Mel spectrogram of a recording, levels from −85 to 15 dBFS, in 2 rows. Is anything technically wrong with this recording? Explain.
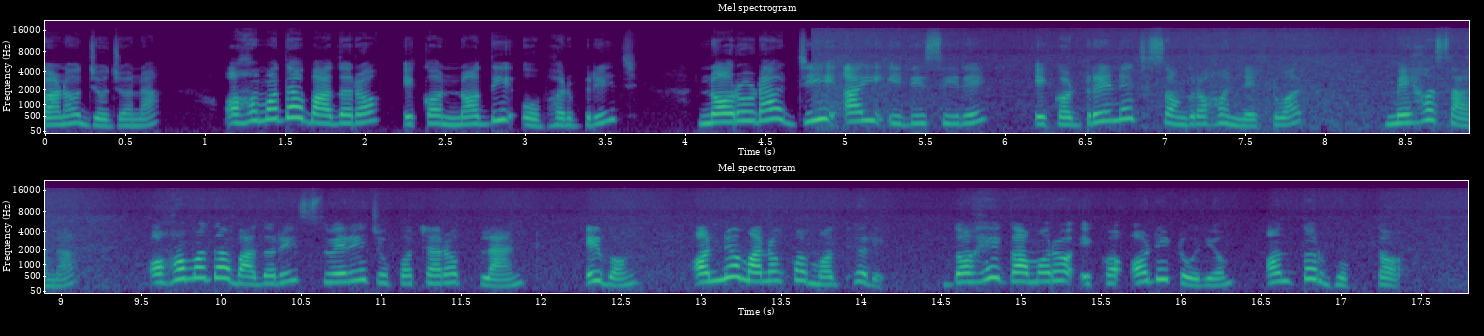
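Yes, there are three faults in this speech clip.

From 4.79 to 9.12 s the noise suppressor is catching up. The room noise jumps by about 24 dB near 5 s, and the suppressor's noise estimate takes about 4.3 s to follow it. At first the louder noise passes with less reduction, then it gradually sinks by about 9 dB. The slow downward slide is what separates this from the room noise itself, which simply steps up and stays there.

From 10.49 to 10.61 s the suppressor cuts into the speech. For about a tenth of a second it treats part of the speech as noise and pulls it down, by about 7 dB at the deepest point, so the sound goes briefly faint and swallowed. The dip is short and the tone is unchanged, which sets it apart from a change of input. A device change alters the whole timbre for much longer.

From 11.06 to 13.95 s the sound abruptly turns dull and boxy. A 20 ms silence marks the switch, and the level shifts by a few dB. 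A slightly different, very low noise floor comes in with it. This is likely an input switched to a poorer device, such as a headset call profile. The gap, the level jump and the new noise point to a different microphone rather than to suppressor filtering.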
